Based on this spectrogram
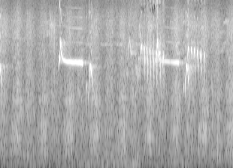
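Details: Bar-winged prinia pair, female against male: one long clear whistle dropping at the end, followed by a stuttering run of sharp ticks and another whistle over faint background.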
